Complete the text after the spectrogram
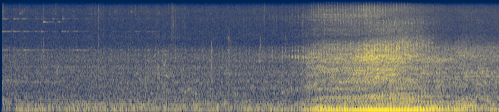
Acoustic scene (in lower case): residential area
